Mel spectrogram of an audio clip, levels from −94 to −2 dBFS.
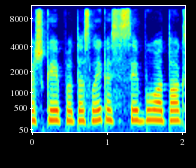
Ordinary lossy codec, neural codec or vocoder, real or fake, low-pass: MP3, 96 kbps; none; real; 9.9 kHz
